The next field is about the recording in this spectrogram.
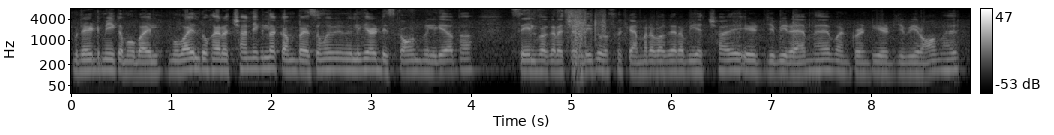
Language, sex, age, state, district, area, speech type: Urdu, male, 18-30, Uttar Pradesh, Shahjahanpur, urban, spontaneous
